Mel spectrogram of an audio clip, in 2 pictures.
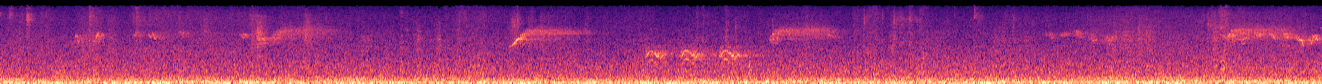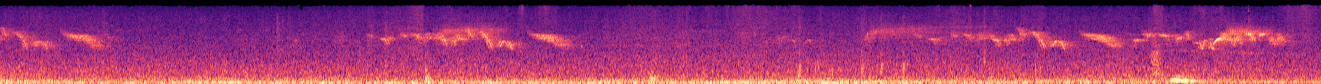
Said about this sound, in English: Feels like there's not much to add with the bird song and the wind that they could give the Dharma talk tonight. Yeah, we can just pause even as we're getting settled in, just listening.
